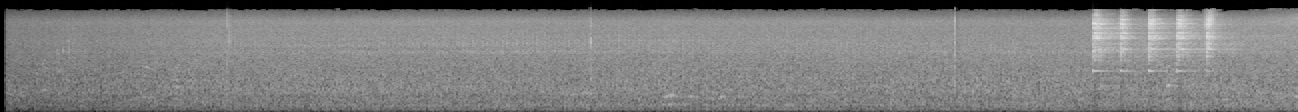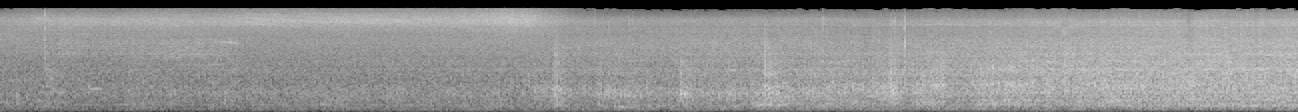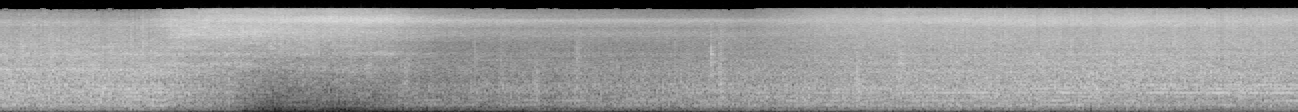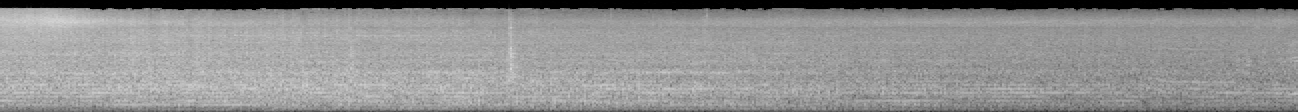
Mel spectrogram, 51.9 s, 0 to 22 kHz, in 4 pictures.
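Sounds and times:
railcar running on track: 0.1s - 51.9s
burst of hiss: 12.9s - 18.9s, 27.6s - 32.7s.

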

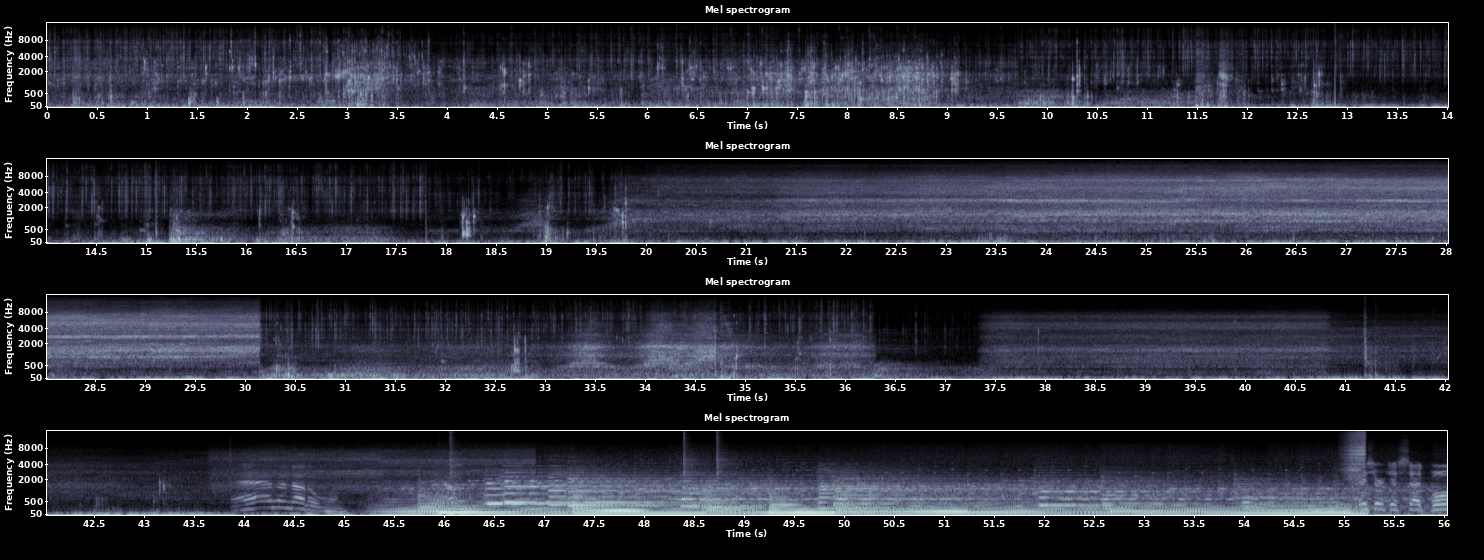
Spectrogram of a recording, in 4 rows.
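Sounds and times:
muffled underwater bubbling: 0.0s - 13.0s.

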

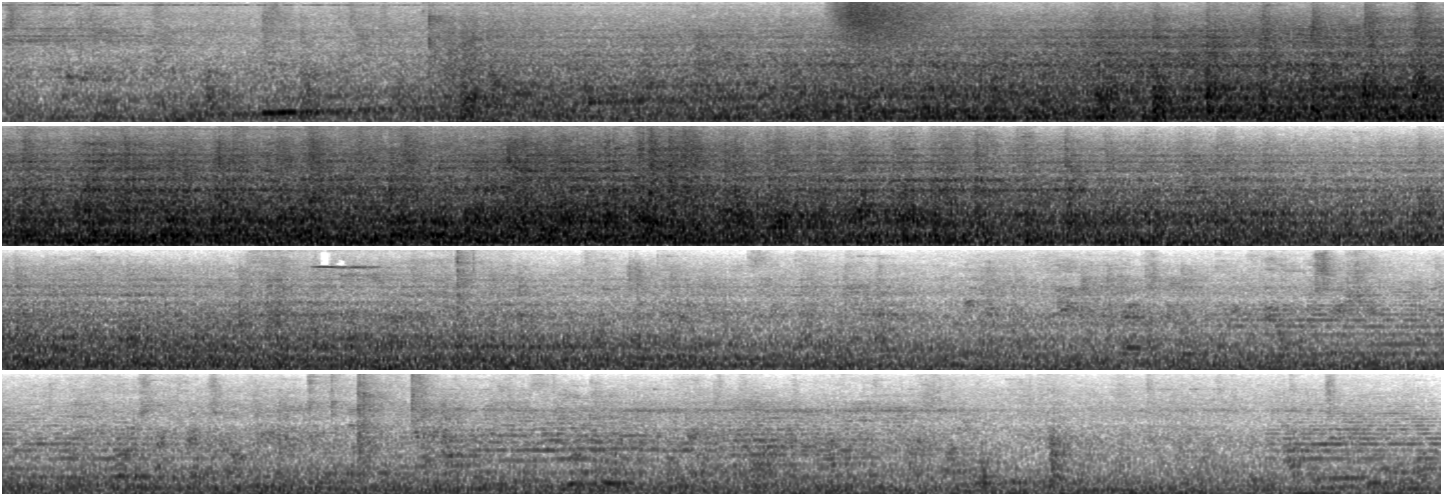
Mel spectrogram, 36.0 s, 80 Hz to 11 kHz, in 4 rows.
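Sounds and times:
subway train rumbling: 0.0s - 36.0s.

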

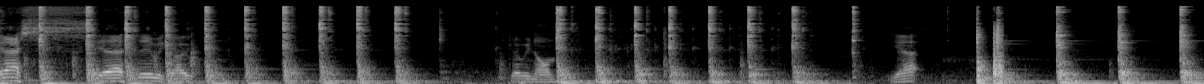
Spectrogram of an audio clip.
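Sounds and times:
hammer knocking on metal: 0.3s - 4.4s, 5.5s - 8.3s, 9.8s - 12.0s.

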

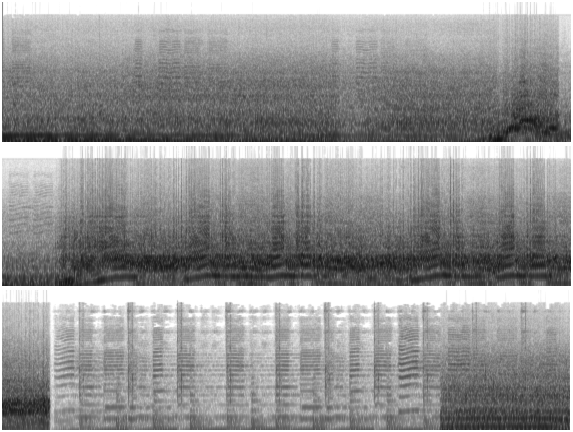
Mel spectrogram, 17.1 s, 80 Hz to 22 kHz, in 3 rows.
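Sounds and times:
car engine revving: 0.0s - 11.9s, 15.7s - 17.0s.

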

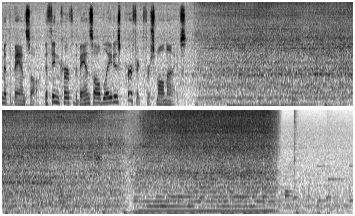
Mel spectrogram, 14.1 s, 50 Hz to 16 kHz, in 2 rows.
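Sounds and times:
background music: 0.0s - 14.0s
bandsaw cutting wood: 3.8s - 12.6s
orbital sander running: 3.8s - 12.6s.

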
